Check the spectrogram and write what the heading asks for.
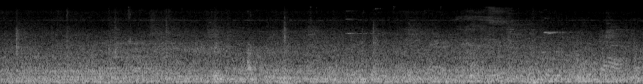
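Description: Steady rumbling hum of a busy shopping mall's interior, with escalator machinery and ventilation and a few faint ticks.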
